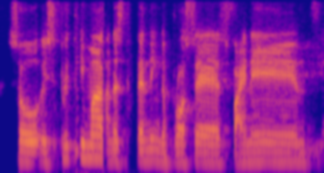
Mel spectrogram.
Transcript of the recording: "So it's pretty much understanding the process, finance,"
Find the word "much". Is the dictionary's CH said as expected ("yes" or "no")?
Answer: no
